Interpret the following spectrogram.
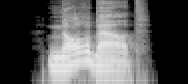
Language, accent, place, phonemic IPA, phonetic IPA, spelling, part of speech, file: German, Germany, Berlin, /ˈnɔʁbɛʁt/, [ˈnɔɐ̯bɛɐ̯t], Norbert, proper noun, De-Norbert.ogg
- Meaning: a male given name, equivalent to English Norbert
